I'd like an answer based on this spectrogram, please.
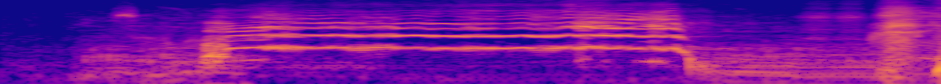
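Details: Wild African elephant in a family group, staring toward nearby wild dogs and calling out loudly: a strident, sustained trumpeting blast rich in harmonics lasting about two and a half seconds, with quieter rumbling before and after.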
